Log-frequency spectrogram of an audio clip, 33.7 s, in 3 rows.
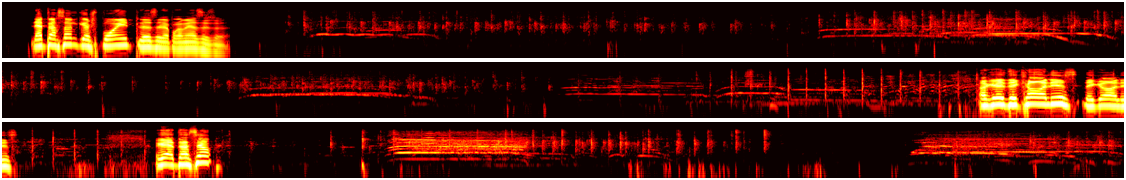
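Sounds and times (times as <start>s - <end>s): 
speech: 0.3s - 2.4s, 21.0s - 22.7s, 24.0s - 24.7s
audience applauding to vote: 2.8s - 30.4s, 31.5s - 33.6s
people whooping and cheering: 3.0s - 4.5s, 8.1s - 11.4s, 13.6s - 16.0s, 16.8s - 21.1s, 26.2s - 29.2s, 31.5s - 33.6s
laughter: 16.9s - 26.0s.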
